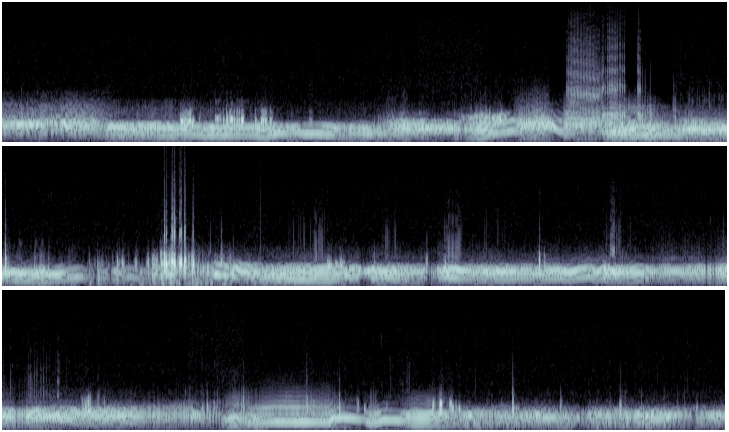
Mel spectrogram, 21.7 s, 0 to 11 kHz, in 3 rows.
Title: stomach growling 3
